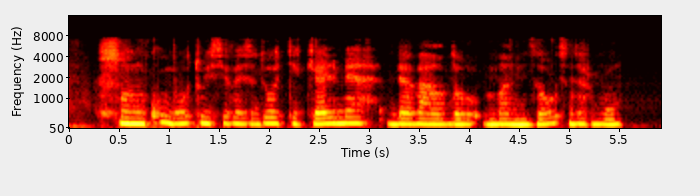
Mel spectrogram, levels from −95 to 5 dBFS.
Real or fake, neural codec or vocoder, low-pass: fake; codec, 16 kHz, 4 kbps, FreqCodec, smaller model; 7.2 kHz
